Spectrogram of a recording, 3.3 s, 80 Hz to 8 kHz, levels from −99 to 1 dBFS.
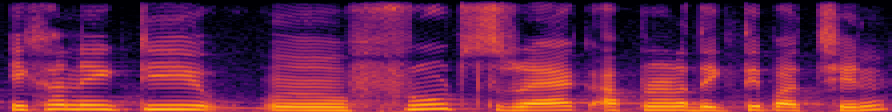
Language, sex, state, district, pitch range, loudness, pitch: Bengali, female, West Bengal, Kolkata, 235-295 Hz, -19 LUFS, 250 Hz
